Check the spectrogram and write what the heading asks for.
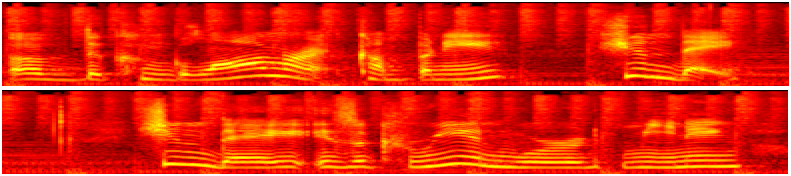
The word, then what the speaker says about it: Hyundai: The way that you normally pronounce it is Hyundai or Hyundai. However, the official Korean pronunciation is more like Hyundai instead. So that's Hyundai.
